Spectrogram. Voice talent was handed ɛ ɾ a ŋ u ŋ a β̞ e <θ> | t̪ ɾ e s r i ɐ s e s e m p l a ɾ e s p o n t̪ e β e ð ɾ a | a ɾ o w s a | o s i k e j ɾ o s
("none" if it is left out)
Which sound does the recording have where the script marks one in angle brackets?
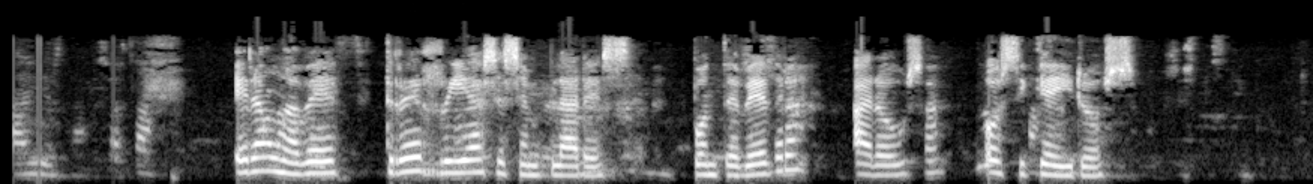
θ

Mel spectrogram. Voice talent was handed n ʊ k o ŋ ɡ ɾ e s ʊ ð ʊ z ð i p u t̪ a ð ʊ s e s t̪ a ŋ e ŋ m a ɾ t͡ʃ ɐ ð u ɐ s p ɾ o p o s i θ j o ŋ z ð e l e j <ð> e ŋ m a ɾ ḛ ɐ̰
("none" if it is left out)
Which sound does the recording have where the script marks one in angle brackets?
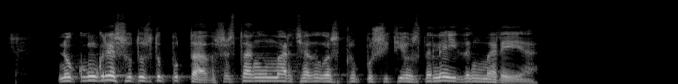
ð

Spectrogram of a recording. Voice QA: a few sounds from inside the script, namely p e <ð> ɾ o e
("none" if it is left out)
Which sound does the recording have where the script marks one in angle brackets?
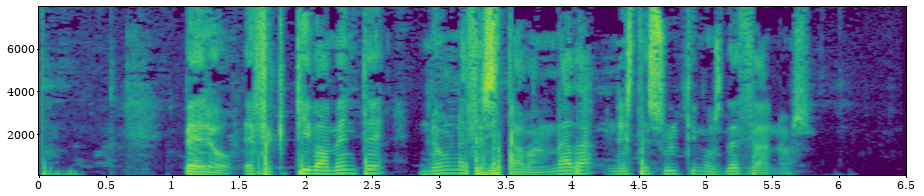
none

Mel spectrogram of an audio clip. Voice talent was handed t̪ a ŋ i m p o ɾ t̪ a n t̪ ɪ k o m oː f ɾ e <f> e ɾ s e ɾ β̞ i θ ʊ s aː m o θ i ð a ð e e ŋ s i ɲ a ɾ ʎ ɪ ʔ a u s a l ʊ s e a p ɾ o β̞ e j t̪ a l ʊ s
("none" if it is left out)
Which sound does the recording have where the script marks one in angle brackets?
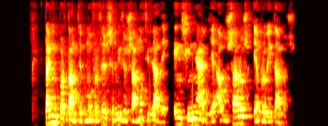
θ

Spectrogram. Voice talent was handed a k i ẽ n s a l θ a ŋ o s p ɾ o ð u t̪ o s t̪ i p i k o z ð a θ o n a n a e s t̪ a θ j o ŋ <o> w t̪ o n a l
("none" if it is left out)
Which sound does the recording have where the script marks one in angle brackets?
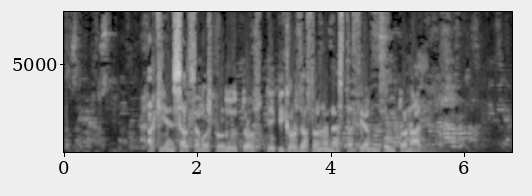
o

